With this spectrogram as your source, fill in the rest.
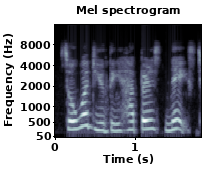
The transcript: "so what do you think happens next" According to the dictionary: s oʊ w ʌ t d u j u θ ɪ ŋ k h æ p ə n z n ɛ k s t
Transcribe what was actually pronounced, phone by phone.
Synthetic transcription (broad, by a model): s oʊ w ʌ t d u j u t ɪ ŋ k h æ p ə n s n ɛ k s t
